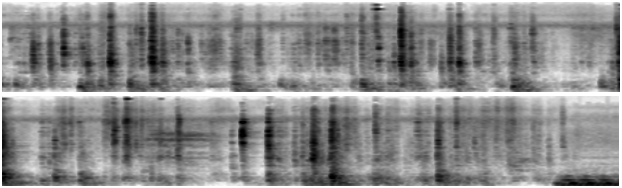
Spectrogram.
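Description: Irregular metal clanks, knocks and scrapes from tools and parts being worked on under a car's stripped front end, mixed with a few short grunts or mumbled sounds from the men doing it.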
